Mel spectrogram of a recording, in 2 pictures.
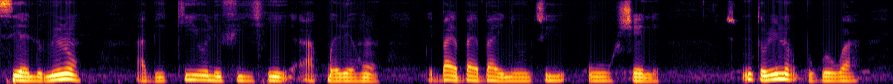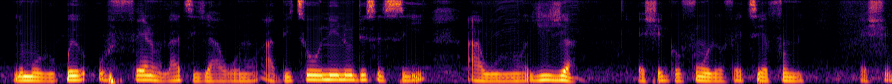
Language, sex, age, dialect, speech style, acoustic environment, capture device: Yoruba, female, 35-44, Nigeria - Lagos Yoruba, happy; excited; focused, people talking, mobile / Linux / Chrome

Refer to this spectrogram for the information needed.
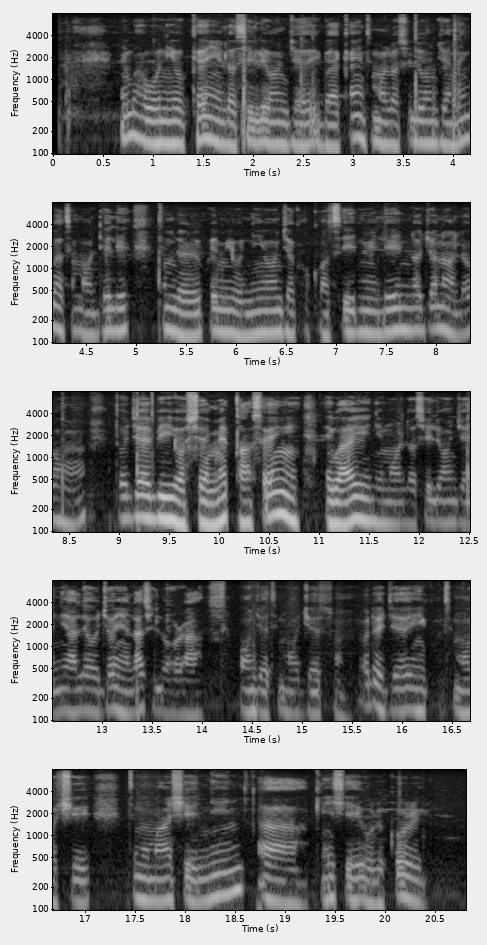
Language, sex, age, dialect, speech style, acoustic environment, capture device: Yoruba, male, 25-34, Nigeria - Nigerian Standard, relaxed, nature, mobile / Linux / Chrome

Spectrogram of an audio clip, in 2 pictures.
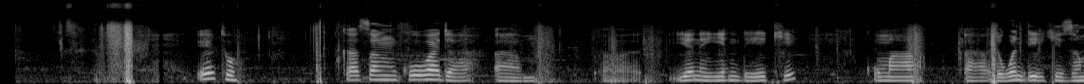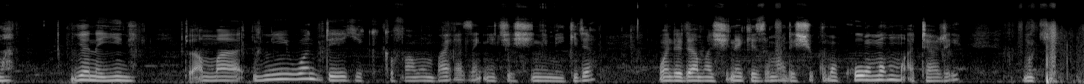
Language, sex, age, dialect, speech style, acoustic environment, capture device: Hausa, female, 25-34, Nigeria - Kano, relaxed, nature, mobile / Linux / Chrome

